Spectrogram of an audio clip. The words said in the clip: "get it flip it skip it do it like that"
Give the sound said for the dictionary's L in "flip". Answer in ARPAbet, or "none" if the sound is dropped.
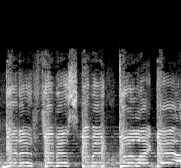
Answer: none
